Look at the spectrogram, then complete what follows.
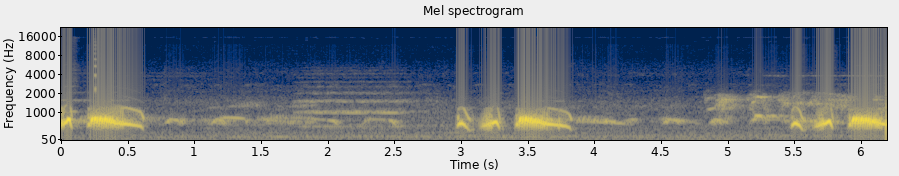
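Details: Spotted dove used as a decoy, cooing in the lively, well-structured Thúc Gù style meant to draw wild doves in quickly: three loud husky coo phrases, each a short double note then a longer falling coo, with soft low coos between them.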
